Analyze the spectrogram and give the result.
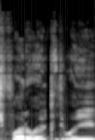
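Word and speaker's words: Fred3rick: Okay, next we have Fred 3 Rick, but I think it's Frederick 3. I'm sorry, wait, what? It's spelled Fred 3 Rick, like they switched out the E with a 3.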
